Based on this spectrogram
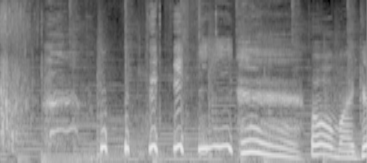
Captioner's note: chuckles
